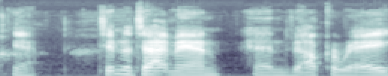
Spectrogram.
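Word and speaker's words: Valkyrae: tim the tatman and valkerae is how he pronounced her name because i remember him announcing it at the during the nominee announcement uh on youtube yeah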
